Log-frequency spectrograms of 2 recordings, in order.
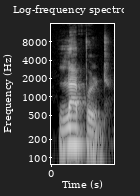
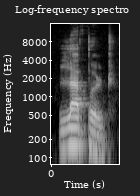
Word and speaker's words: leopard: number eight leopard yes o is not pronounced and r is also not pronounced both are silent leopard say this word leopard number nine cough yes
